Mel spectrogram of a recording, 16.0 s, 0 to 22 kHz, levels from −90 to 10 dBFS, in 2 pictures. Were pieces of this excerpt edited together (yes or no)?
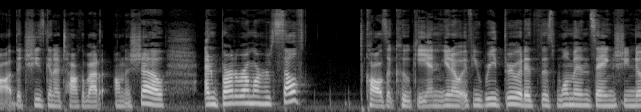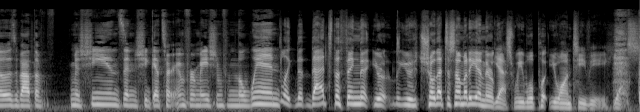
yes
